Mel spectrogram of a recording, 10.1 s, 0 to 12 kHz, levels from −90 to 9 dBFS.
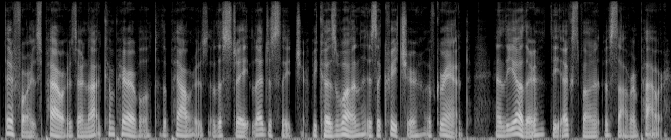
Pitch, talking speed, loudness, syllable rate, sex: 115 Hz, 165 wpm, -21 LUFS, 5.9 syllables/s, male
